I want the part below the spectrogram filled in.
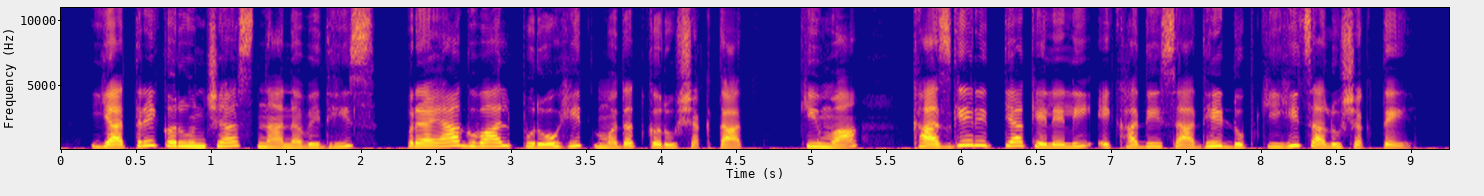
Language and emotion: Marathi, neutral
